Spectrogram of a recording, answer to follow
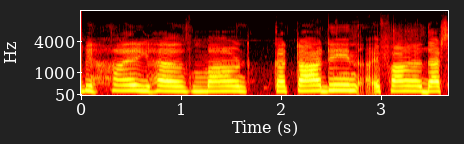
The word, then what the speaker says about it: Katahdin: Fresh, clean water, and right behind you have Mount Katahdin, that's how you pronounce it.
